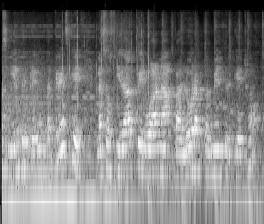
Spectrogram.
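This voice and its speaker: Female interviewer, measured and polite, far off with roomy echo, faint music. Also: medium pitch. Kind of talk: asking interview questions. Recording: very echoey room, far from mic, faint music.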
